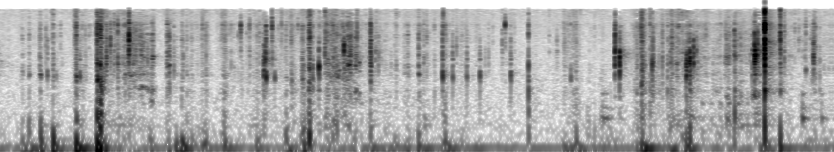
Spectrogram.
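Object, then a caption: Bar of soap cut with a knife. A utility knife carves a solid green oval bar of soap, shaving thick slices and flakes off its surface. Crisp, crunchy scraping cuts and sharp little clicks come in quick irregular bursts over a steady low hum. Each cut stops short with no ring.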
